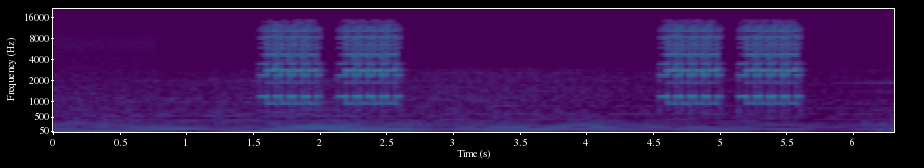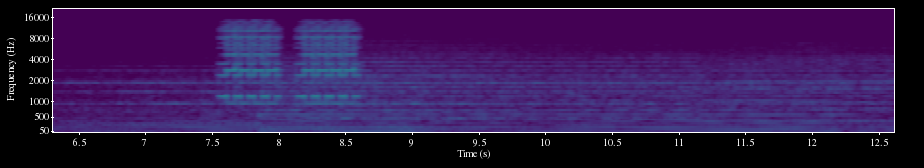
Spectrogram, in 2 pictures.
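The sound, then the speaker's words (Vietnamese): A telephone rings in three bursts of bright, electronic double trills, evenly spaced, over a low, steady background. “Vừa lúc ấy có tiếng chuông điện thoại reo vang.”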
